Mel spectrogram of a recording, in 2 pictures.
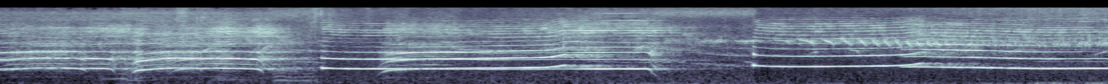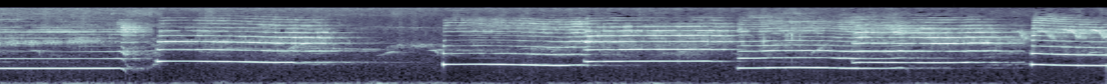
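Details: Indri (Indri indri), a small territorial family group in Madagascar's forest, gives loud, wailing, siren-like notes that swoop and hold, a piercing call heard kilometres away claiming the group's territory.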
